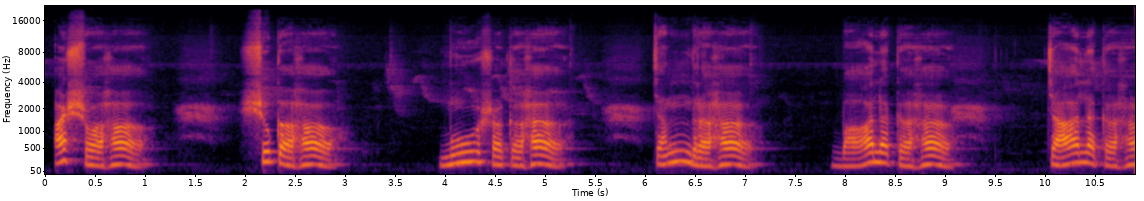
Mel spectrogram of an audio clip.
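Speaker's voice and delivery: each word alone, with a pause after it and a clear breathy ह sound at the ः; careful pronunciation drill. Shown as a demonstration. Teacher reciting Sanskrit nouns for the class to repeat, careful pronunciation. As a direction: recite छात्रः, गजः, घटः one at a time, voicing every visarga. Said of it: "तो आइए हम उच्चारण कर लेते हैं".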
